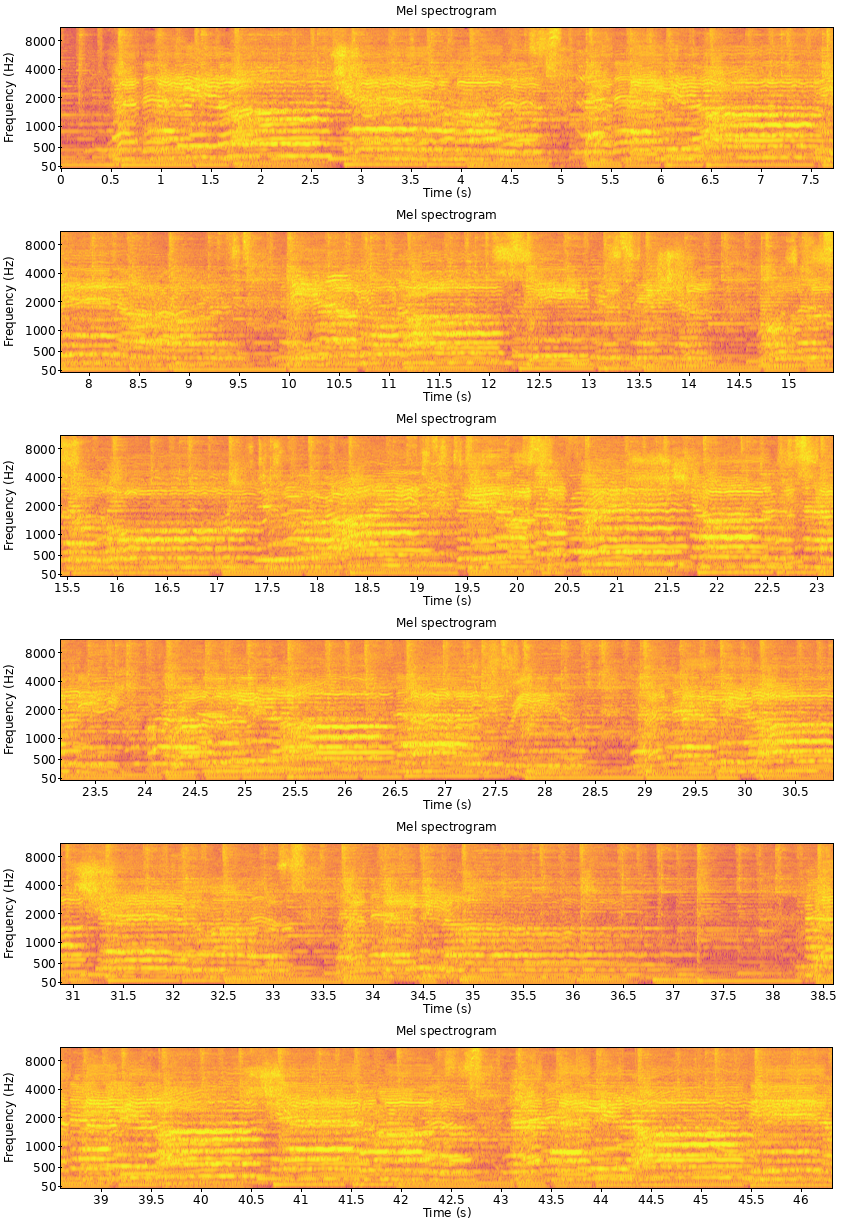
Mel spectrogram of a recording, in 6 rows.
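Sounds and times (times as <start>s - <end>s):
choir singing: 0.2s - 37.3s, 38.2s - 46.3s.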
